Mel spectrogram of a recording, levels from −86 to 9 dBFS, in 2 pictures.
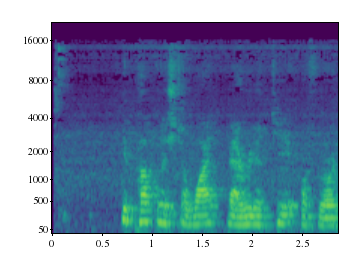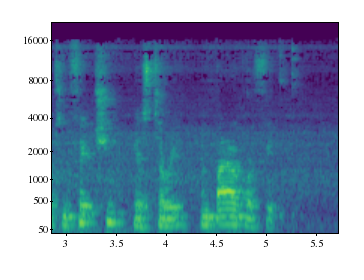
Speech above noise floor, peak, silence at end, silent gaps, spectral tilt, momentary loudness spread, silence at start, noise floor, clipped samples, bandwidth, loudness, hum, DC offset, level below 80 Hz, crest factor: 26 dB; 0 dBFS; 0.4 s; none; -5.5 dB/octave; 10 LU; 0.05 s; -41 dBFS; under 0.1%; 16.5 kHz; -16 LUFS; none; under 0.1%; -46 dBFS; 16 dB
